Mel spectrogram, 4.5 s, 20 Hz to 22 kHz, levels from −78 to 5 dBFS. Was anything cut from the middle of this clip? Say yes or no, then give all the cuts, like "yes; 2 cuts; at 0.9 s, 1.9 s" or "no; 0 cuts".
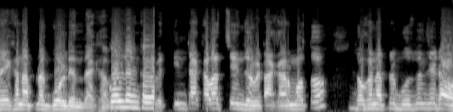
yes; 1 cut; at 1.4 s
